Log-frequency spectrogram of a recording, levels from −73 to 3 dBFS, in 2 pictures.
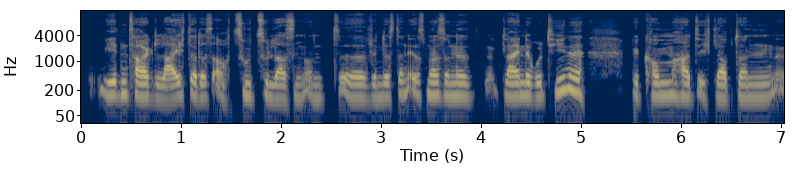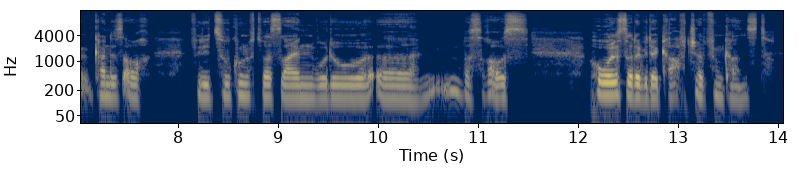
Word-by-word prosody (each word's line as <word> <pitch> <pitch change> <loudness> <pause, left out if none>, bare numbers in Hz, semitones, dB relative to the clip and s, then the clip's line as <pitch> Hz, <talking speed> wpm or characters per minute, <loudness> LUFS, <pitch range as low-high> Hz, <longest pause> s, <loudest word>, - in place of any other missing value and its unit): jeden 160 -4 0
Tag 145 -4 +5
leichter, 130 +3 +3
das 140 0 0
auch - - -3
zuzulassen. 140 -2 +1
Und, 135 -1 -9
äh, 140 -2 0
wenn 140 0 -6
das 145 0 0
dann 170 -1 -4
erstmal 155 0 0
so 155 - 0
'ne 145 -1 -1 0.3
kleine 150 0 +5
Routine 180 +7 +1 0.5
bekommen 150 0 -3
hat, 145 -2 +2
ich - - -5
glaube, 135 -1 +1
dann 140 0 -4
kann 145 -1 +1
das 135 0 -2
auch 135 -1 -4 0.4
für - - -12
die 135 -1 -3
Zukunft 145 +1 -2
was 135 -1 +3
sein, 130 -1 -1
wo 130 0 -3
du, 130 0 -2
äh, 125 -2 -4 0.4
was 145 - -3
rausholst 155 +3 +2
oder 140 -1 +6
wieder 135 0 +2
Kraft - - -3
schöpfen 140 +1 0
kannst. 125 0 -4
140 Hz, 165 wpm, -23 LUFS, 135-150 Hz, 0.5 s, oder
